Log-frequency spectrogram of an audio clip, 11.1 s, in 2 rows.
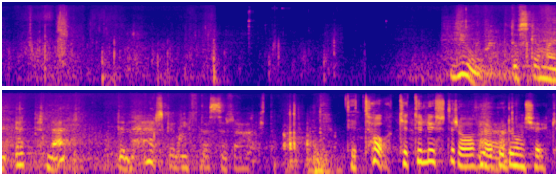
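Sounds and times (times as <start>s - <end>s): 
soft footsteps walking to a tactile model of Lund Cathedral: 0.0s - 8.8s
low noise: 0.0s - 11.0s
speech: 4.5s - 11.0s.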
